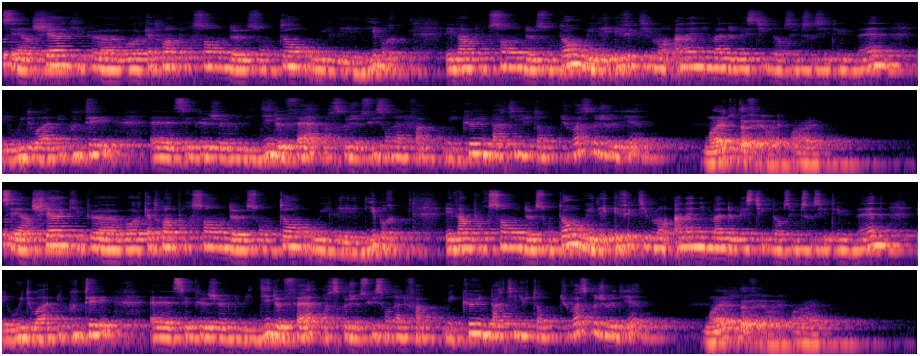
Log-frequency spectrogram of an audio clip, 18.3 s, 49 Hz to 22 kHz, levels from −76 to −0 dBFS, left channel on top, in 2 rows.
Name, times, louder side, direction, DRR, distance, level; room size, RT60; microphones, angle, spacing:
voice 1, 0.0-15.5, right 1 dB, 70° right, 2 dB, 1.0 m, -19 dB
voice 2, 16.2-17.4, left 1 dB, 85° left, 0 dB, 1.0 m, -19 dB
5.7 x 4.0 x 4.8 m, 1.2 s
head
